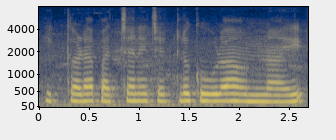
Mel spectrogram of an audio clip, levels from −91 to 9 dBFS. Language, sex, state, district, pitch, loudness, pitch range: Telugu, female, Telangana, Hyderabad, 210 Hz, -12 LUFS, 200-215 Hz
